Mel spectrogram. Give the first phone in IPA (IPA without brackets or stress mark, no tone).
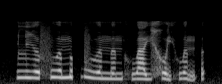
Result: l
